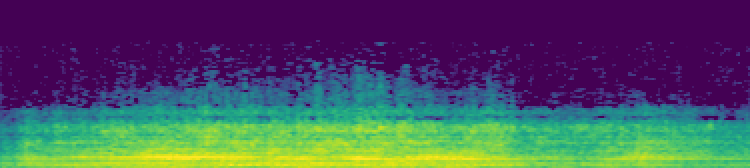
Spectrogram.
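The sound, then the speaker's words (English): A World War I propeller airplane engine roars loudly and close as the plane swoops down, its droning buzz swelling quickly, holding steady, then easing slightly as it passes by. No one speaks. “The third plane roared close, and swooping down like a wrathful spirit, the young Frenchman fired one shot.”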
